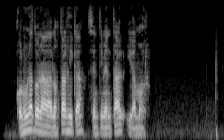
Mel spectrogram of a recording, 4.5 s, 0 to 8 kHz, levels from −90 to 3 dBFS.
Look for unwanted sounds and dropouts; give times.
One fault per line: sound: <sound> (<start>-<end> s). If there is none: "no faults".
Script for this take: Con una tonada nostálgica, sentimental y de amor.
no faults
